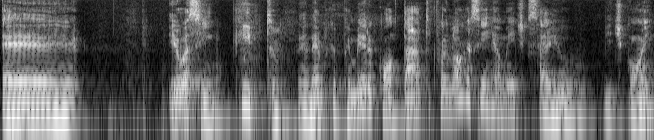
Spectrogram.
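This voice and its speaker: A man talks at a fairly slow pace in a somewhat breathy voice. His pitch is medium, with ordinary pitch variation. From Brazil, moved through all regions, born in Rio. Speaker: crypto product manager. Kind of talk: casual chat.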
